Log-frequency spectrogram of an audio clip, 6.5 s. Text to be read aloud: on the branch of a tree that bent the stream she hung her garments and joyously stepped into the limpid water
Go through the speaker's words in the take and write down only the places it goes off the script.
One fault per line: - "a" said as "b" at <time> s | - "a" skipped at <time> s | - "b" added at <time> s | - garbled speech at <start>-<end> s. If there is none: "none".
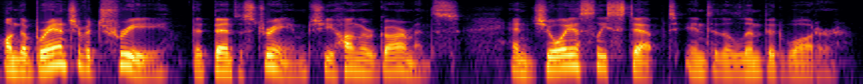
none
